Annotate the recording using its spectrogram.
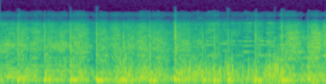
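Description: Andean Santiago-style festival folk music: melody instruments playing over a steady beat of about two strokes a second.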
